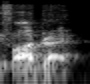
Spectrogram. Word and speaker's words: Faudree: ask akanika you you you did pronounce it correctly fadre yeah oh fadre awesome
